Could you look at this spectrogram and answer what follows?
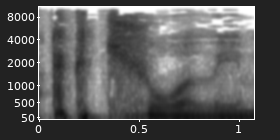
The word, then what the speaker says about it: actually: 然后这里它就顿了一下这个 actually 呢就顿了没有连读 what I actually, 这个 a, 就没有连读因为他想要强调所以这里他就发 actually 然后这一个字呢 actually 很多的学生会说不是发 actually 吗有一个 ch 的音这个 t 其实会省略然后 k 直接连到 sh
